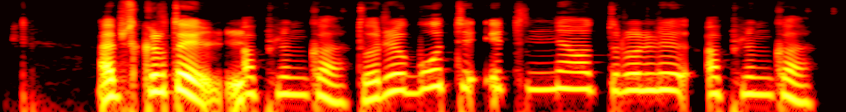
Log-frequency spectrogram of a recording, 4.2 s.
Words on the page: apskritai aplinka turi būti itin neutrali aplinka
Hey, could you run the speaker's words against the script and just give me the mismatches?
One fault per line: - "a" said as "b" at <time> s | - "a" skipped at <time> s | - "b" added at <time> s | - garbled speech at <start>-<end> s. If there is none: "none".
none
